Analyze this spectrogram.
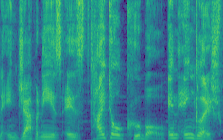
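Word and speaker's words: Tite Kubo: pronunciation in Japanese is Tito Kubo in English English with the way it is romanized it should be pronounced tight Kubo but people seem to really enjoy calling him titty Kubo or TI Kubo and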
